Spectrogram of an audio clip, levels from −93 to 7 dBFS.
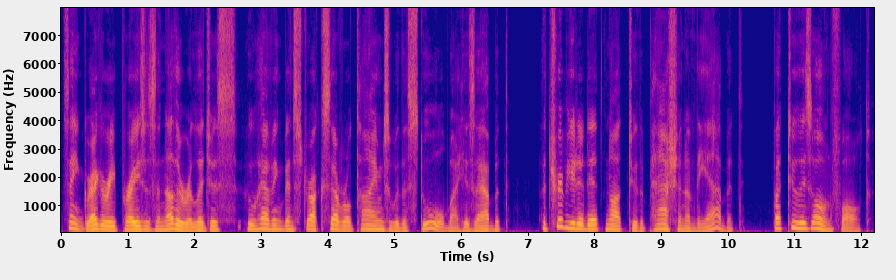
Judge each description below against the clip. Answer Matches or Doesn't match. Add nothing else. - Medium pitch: Matches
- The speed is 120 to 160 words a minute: Matches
